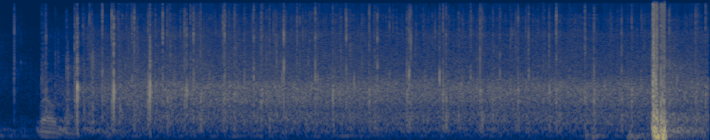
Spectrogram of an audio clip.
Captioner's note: audience applauding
